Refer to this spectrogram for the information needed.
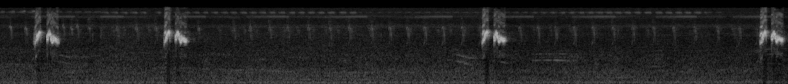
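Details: Daily calling of a female bird summoning the male: four quick, high double chirps at uneven gaps of two to four seconds, with low steady background hiss.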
